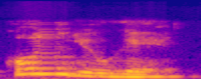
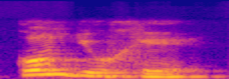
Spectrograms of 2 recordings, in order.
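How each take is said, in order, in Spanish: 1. La g de la última sílaba es dura. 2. La g de la última sílaba es suave. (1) "no se dice cónyuge" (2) "se dice cónyuge"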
